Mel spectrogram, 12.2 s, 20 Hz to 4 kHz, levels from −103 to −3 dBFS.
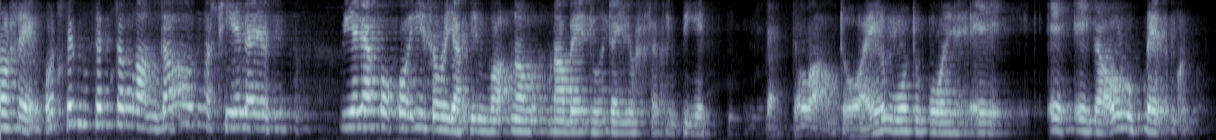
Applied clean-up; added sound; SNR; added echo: neural mask model DeepFilterNet 3.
